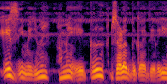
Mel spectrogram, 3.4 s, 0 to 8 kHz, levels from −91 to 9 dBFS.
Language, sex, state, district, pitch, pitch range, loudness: Hindi, female, Rajasthan, Nagaur, 155 Hz, 140-170 Hz, -18 LUFS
